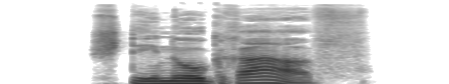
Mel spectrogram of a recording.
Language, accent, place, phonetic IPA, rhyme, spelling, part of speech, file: German, Germany, Berlin, [ʃtenoˈɡʁaːf], -aːf, Stenograf, noun, De-Stenograf.ogg
- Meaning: stenographer, shorthand typist (male or of unspecified gender)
